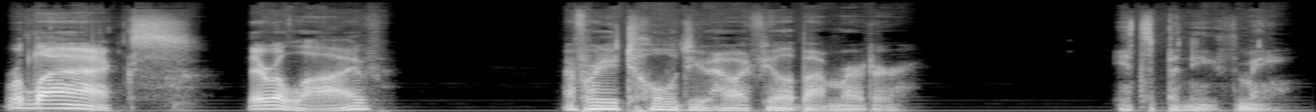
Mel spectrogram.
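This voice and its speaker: A man playing a smug, possessive supervillain genius in an intimate audio roleplay, taunting his hero in a theatrical, teasing drawl with a gravelly, husky voice. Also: a bass voice, huge pitch swings, unhurried, no echo, heavily acted.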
